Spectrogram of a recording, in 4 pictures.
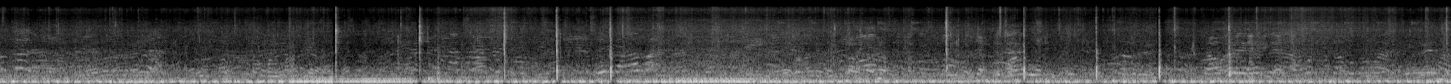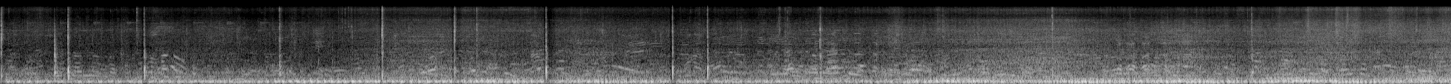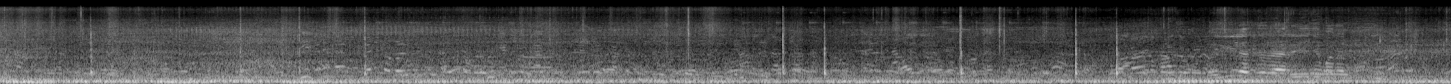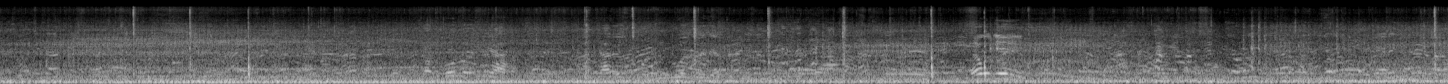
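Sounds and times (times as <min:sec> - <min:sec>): crowd chatter: 0:00.0 - 0:58.0.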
